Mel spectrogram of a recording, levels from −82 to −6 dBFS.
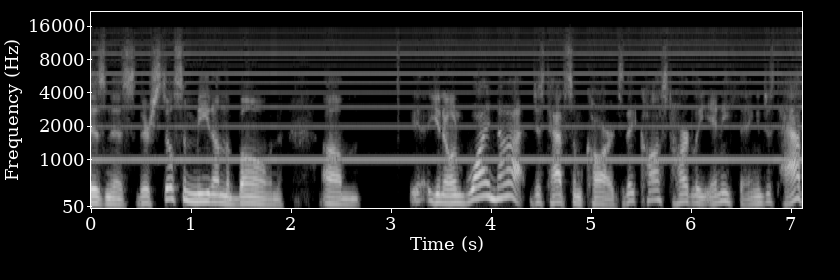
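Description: USB bus current drawn in 1 ms frames leaks in through power or ground, putting a 1 kHz USB whine under the speech throughout, about 10 dB down.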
